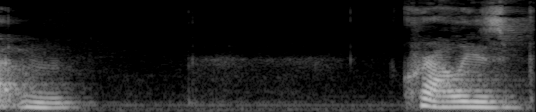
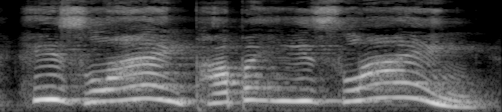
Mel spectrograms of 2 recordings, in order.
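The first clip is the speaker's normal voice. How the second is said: furious accusation; 6 semitones higher than usual. A narrator's reading. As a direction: round on the liar with fury. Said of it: "eyes gleaming furiously".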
